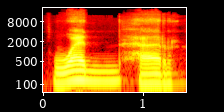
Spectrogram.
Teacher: Dia tekannya wan sepatutnya salah. Nun mati bertemu dengan ha. Kita tak boleh baca dengung.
